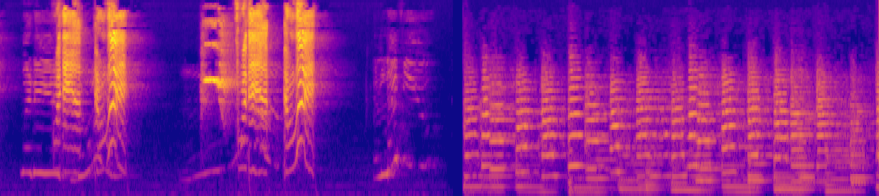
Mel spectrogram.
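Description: A macaw gives a few loud, raspy squawks and speech-like mimicking calls in short bursts, then a dense run of steady pitched notes, like music, carries on to the end.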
